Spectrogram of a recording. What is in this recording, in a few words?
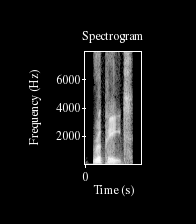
"repeat", British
